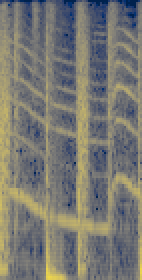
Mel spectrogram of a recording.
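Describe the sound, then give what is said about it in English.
A police siren wails in a steady, slightly falling tone that jumps back up partway through, loud over heavy, regular low thumps. “That mean the cops is coming, nigga. You better get to running, nigga.”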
